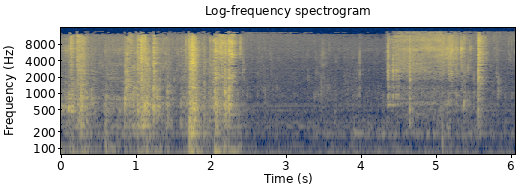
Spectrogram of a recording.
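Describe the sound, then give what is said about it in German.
A metal lid is set onto a cooking pot of vegetables in water, giving a few clanks and rattles, then a quieter pause and another brief clatter. “Und den Deckel da drauf. Hier ist er.”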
